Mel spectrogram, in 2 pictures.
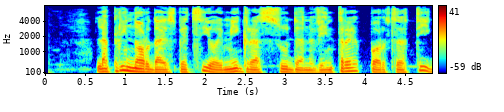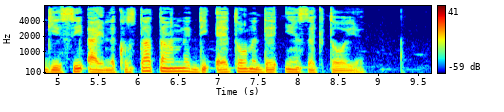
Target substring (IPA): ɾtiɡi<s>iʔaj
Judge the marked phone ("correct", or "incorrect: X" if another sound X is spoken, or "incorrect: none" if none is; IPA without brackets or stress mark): correct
